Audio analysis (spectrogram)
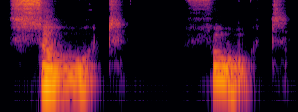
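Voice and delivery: "Sought" and "fought" with a long "aw"; drawn-out "Sought", "fought" for repeating; long vowel. Shown as a demonstration. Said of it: "Remember, it's long".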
